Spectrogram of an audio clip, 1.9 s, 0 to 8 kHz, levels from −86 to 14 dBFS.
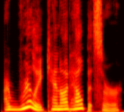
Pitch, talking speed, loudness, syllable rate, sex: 225 Hz, 190 wpm, -15 LUFS, 4.6 syllables/s, female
